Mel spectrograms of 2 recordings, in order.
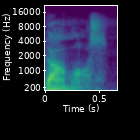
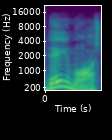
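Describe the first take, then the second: First: It is said in the Doric form, damos. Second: It is said in the Attic form, demos.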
